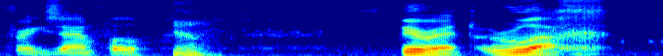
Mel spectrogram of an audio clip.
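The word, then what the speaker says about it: רוח: For example, spirit, ruach. So it's ruach. The accent is on the U, and it's just a short A, and the A is written to the right of the chet, not straight underneath it.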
